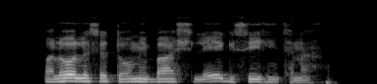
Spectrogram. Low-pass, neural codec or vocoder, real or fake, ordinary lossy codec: 7.2 kHz; none; real; Opus, 24 kbps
